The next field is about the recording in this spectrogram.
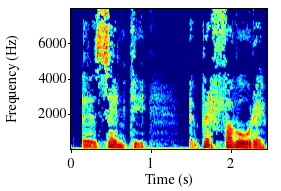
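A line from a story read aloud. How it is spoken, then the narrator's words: Stammered. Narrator (Italian): balbettò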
